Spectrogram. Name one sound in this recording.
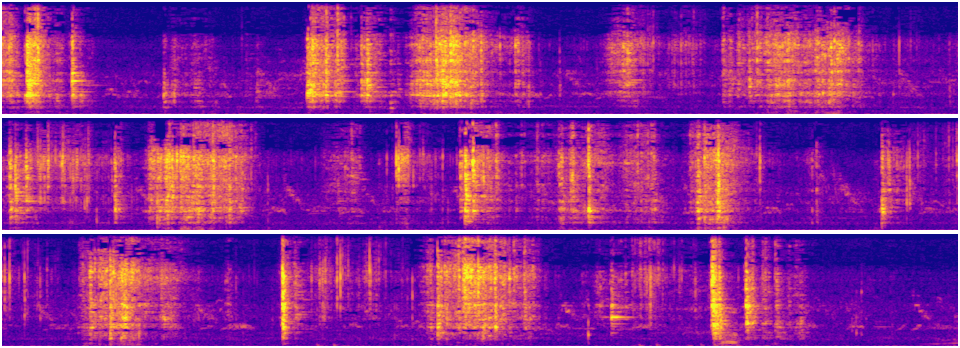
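A shovel scrapes and scoops dry earth.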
